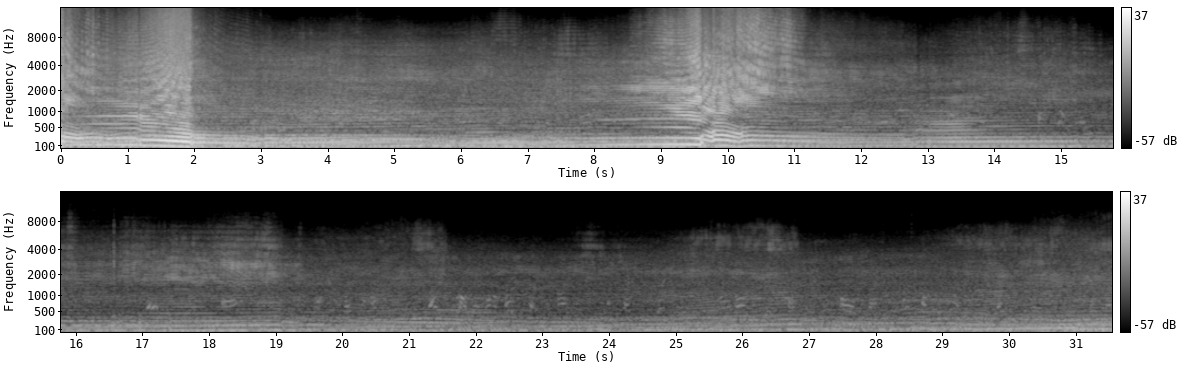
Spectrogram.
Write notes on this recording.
moto one ... free practice one ... open lavalier mics on T bar and mini tripod ...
